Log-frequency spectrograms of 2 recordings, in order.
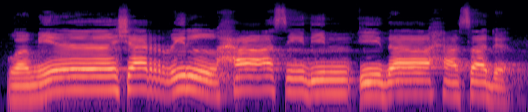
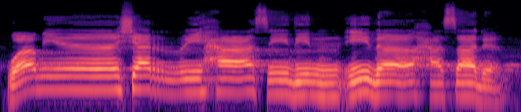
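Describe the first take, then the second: First: An l sound is added after syarri. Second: No l sound follows syarri. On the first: The speaker calls it wrong. "dengan disisipin huruf lam" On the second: The speaker calls it right.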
